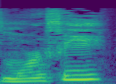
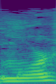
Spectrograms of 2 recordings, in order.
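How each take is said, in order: First: The name ends on a vowel sound. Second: The name ends on a consonant sound. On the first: "but I think it's Morphe" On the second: "I pronounce it Morph for the most part"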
